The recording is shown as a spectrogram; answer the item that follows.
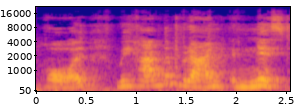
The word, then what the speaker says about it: Gnist: We have the brand Nist. It is Gnist, but pronounced as Nist.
